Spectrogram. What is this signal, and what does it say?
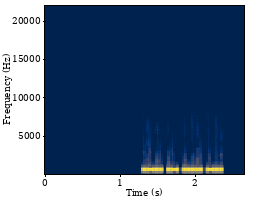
Morse code, heard as a keyed tone, about 43 wpm, 700 Hz. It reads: LA5D
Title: DXCC-100 Call Signs - 4 Characters - 45wpm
